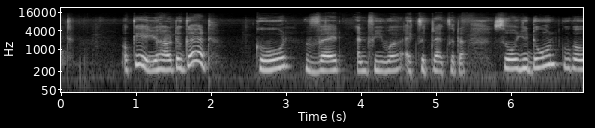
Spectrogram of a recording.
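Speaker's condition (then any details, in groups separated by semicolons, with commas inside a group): No condition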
